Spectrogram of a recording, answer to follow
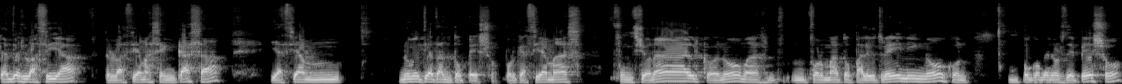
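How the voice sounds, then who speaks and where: A man speaks fairly slowly in a medium-pitched voice with a dark, mellow tone. His loudness stays very even, and his pitch varies in an ordinary way. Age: 40s. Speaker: health author and clinician. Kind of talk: interview.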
